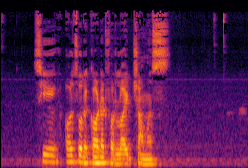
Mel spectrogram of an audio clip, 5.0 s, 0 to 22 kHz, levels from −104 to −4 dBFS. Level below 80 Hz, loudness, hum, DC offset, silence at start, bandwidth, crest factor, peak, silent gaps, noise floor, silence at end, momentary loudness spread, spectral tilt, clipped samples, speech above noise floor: -60 dBFS; -22 LUFS; none; under 0.1%; 0.7 s; 17 kHz; 20 dB; -4 dBFS; none; -59 dBFS; 1.6 s; 22 LU; -5 dB/octave; under 0.1%; 37 dB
